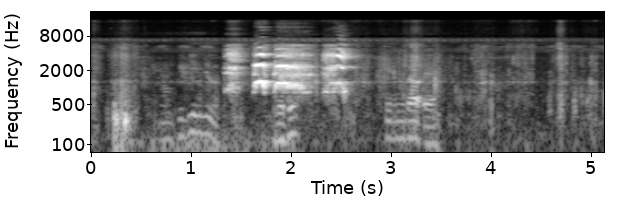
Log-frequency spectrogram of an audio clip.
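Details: Red junglefowl in the wild, arriving with a young male while being lured for trapping; a loud, raspy crow of about three linked bursts lasting just over a second, with people talking quietly before and after.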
